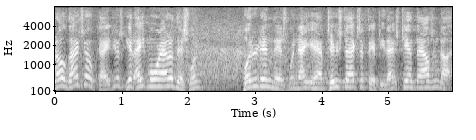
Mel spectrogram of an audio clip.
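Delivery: high, loud comic exasperation building to a yell; worked-up exasperation. Retold or imitated. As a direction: lose patience, pitched right up. Exasperated as he teaches cop counting.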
